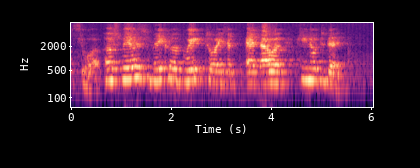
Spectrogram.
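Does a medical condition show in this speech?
Yes: Down syndrome; short stature.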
